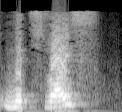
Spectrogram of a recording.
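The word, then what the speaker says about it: Mitzvois (מצות): One, the Chibar Ravama Yesh Ein L'Mikra, we go according to the way it's pronounced, and it's pronounced Mitzvois, Lashon Rabbim, that means you have to have at least two pieces of meat.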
